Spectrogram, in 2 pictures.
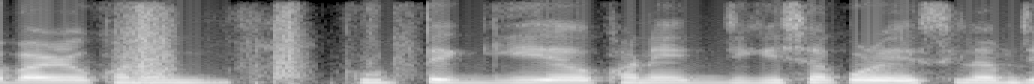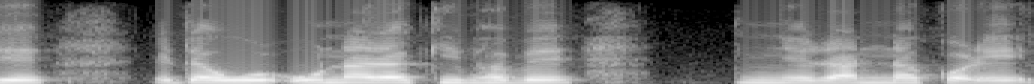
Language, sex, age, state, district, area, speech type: Bengali, female, 18-30, West Bengal, South 24 Parganas, rural, spontaneous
